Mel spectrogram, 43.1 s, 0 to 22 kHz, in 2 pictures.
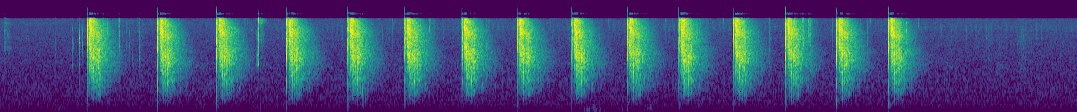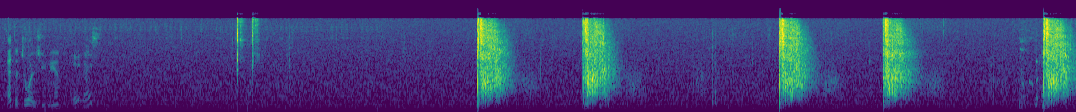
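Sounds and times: gunshots with echo: 37.1s - 37.9s, 39.2s - 40.0s, 42.4s - 43.0s.

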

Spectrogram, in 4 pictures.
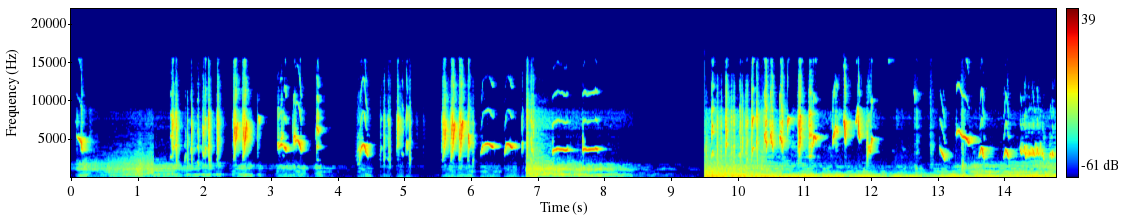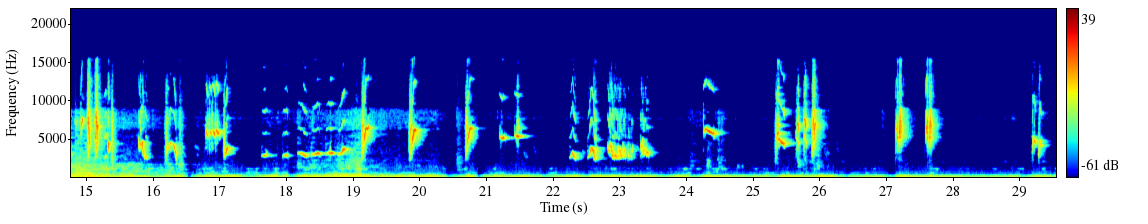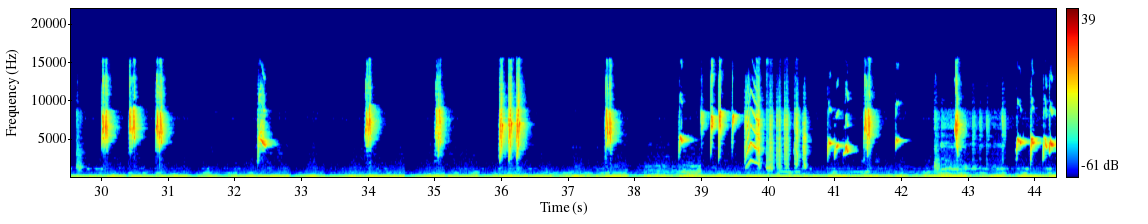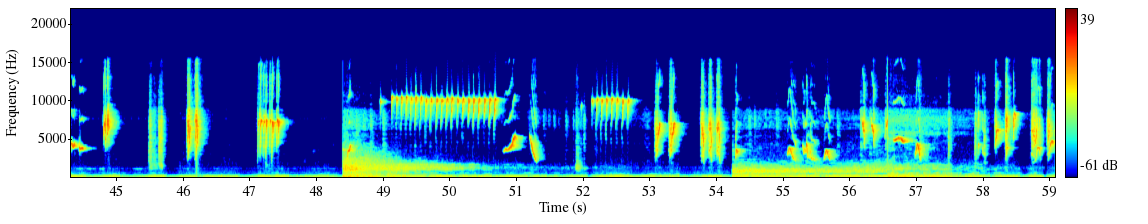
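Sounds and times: bird singing chirps and trills: 1.5s - 8.0s, 9.5s - 20.1s, 20.7s - 23.6s, 25.3s - 26.2s, 32.3s - 32.7s, 36.0s - 36.4s, 38.6s - 46.4s, 47.1s - 47.6s, 48.4s - 59.0s.

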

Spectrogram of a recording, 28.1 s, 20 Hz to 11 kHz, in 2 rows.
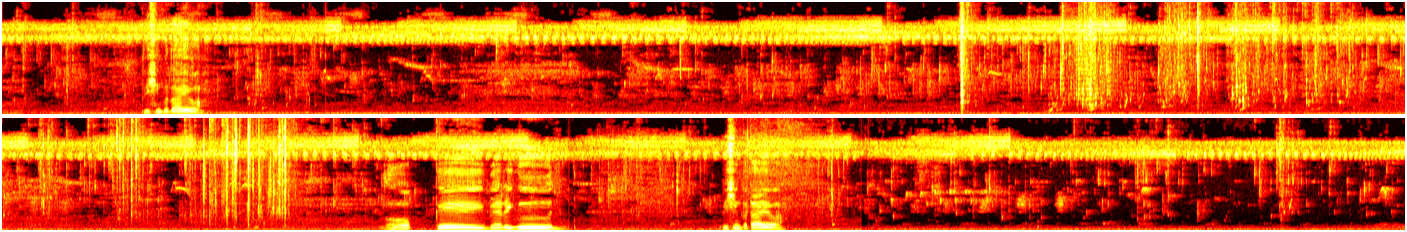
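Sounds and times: light water splashes: 0.0s - 28.0s
small ticks: 11.5s - 17.9s, 19.7s - 21.1s.

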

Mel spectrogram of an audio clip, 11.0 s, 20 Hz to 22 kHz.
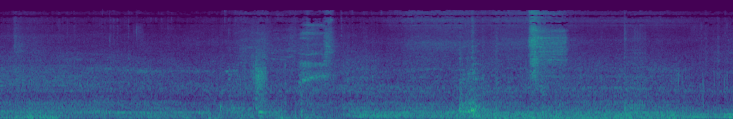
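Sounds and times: truck diesel engine running: 0.0s - 11.0s
short air hissing bursts: 7.6s - 8.6s.

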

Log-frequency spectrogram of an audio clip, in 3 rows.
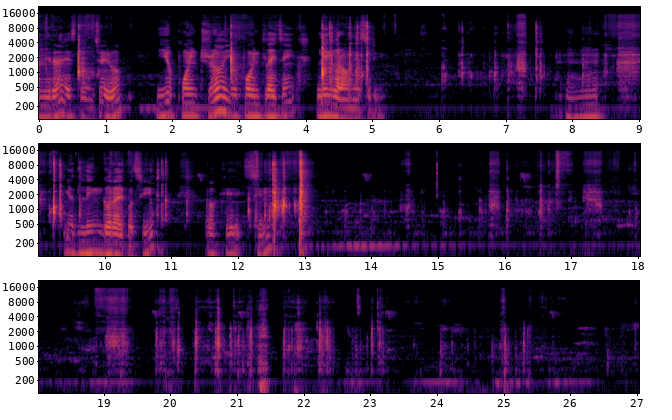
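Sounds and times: faint metal clicks and scraping: 0.0s - 1.8s, 2.4s - 27.0s.

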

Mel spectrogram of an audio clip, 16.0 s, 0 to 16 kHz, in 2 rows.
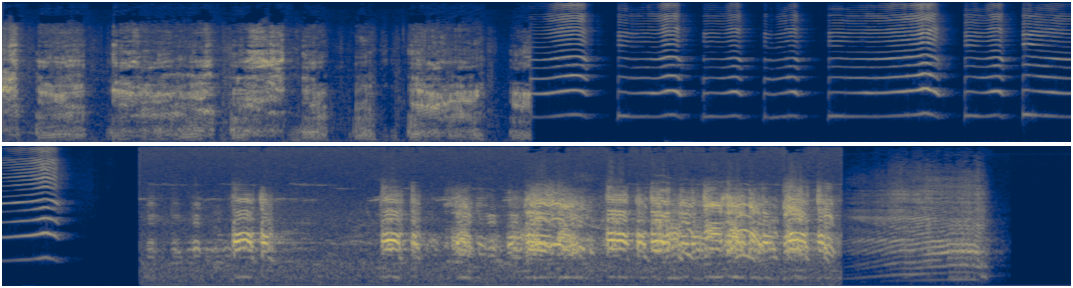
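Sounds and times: wild boar grunting: 0.0s - 4.0s
high squeaky calls: 3.9s - 14.0s.

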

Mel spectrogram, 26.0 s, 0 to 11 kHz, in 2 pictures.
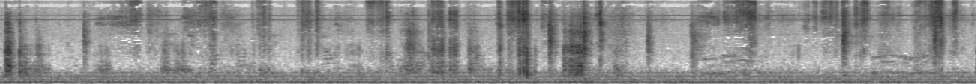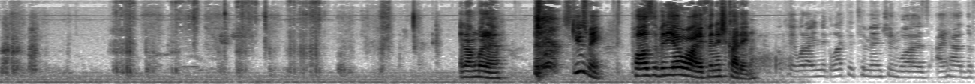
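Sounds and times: fabric shears snipping: 9.3s - 12.8s.

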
